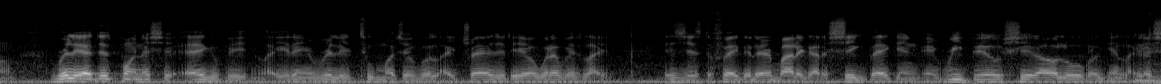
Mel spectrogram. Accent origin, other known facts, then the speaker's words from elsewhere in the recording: United States; I'm from Uptown, man.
